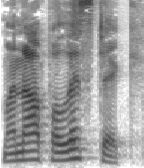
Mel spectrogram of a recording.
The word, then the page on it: monopolistic: American English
